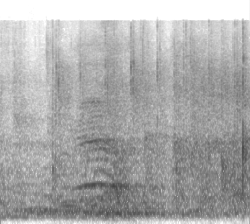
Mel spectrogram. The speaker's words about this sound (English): Yes, you guys are in. The clapping means you're in.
